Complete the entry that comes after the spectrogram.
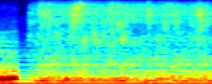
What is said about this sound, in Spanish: ¿A quién le toca lavar los platos? ¡Ufa!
